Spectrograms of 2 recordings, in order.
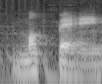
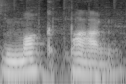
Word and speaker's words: mukbang: And by the way, I hate one of my pet peeves is people mispronouncing that. People pronounce it like mukb mukbang or something. It's like that's not how you pronounce it. I mean sure that's looks like how it's pronounced, but it's like it's mukbang. It's mukbang. It's like that's how that's how you it's not mukbang. It's like that's that's incorrect.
